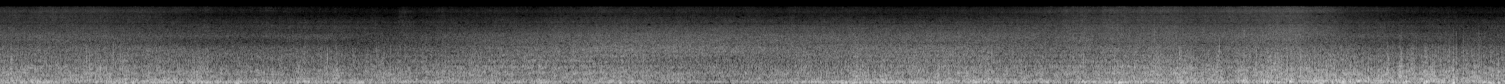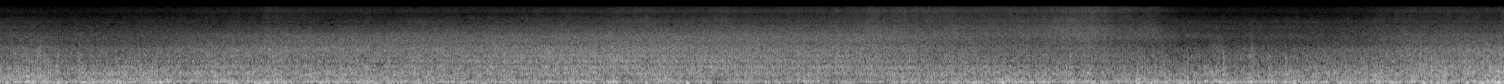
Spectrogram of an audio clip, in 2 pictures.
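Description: Rough surf breaking on a pebble shore and washing around concrete tetrapods, a continuous rush of water that swells a little around the middle, with strong wind buffeting the microphone.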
